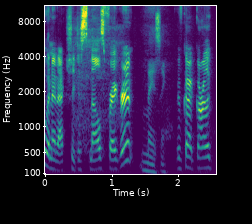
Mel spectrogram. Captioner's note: inhales deeply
